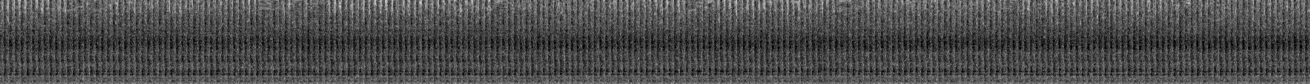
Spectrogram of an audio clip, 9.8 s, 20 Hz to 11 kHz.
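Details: Land Rover Defender 200Tdi diesel at warm idle after new power steering pump fitted, while bleeding steering box: even clatter about three beats a second, no rattle; new pump cured it.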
